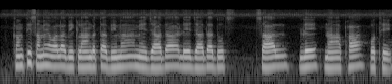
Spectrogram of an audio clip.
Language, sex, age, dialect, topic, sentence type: Chhattisgarhi, male, 31-35, Northern/Bhandar, banking, statement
